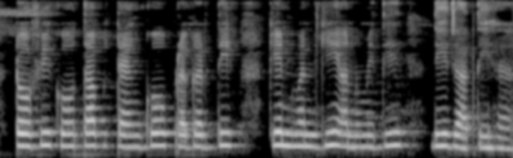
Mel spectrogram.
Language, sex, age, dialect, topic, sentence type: Hindi, female, 56-60, Hindustani Malvi Khadi Boli, agriculture, statement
